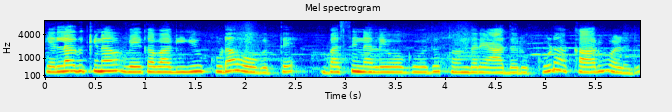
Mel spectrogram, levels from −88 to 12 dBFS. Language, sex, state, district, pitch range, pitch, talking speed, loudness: Kannada, female, Karnataka, Bellary, 235-265 Hz, 245 Hz, 130 wpm, -15 LUFS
